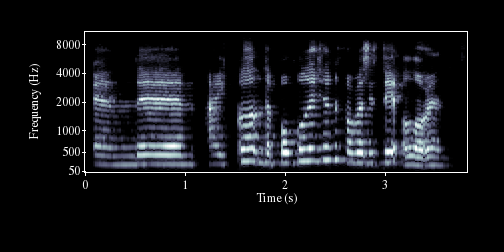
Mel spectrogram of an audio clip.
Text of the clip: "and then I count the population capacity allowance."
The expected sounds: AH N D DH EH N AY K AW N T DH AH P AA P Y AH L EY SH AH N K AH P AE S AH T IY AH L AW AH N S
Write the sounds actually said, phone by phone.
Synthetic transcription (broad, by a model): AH N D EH N AY K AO T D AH P AA P Y AH L EY SH AH N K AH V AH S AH T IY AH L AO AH N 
